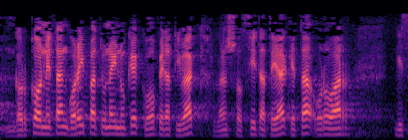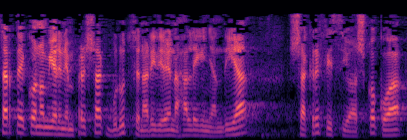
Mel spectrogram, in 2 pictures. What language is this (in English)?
Basque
